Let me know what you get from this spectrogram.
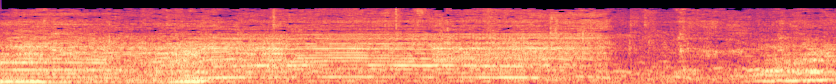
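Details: A fierce cow lows in short, harmonic moos broken up between bursts, mixed with background noise and a hint of human voices.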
